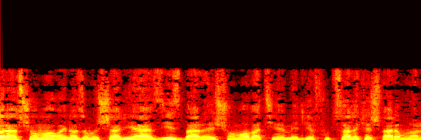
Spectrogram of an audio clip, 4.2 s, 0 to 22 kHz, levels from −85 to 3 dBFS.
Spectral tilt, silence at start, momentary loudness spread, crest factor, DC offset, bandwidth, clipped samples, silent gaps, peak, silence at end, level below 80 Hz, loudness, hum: -5.5 dB/octave; 0 s; 5 LU; 16 dB; under 0.1%; 11.5 kHz; under 0.1%; none; 0 dBFS; 0 s; -52 dBFS; -16 LUFS; none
